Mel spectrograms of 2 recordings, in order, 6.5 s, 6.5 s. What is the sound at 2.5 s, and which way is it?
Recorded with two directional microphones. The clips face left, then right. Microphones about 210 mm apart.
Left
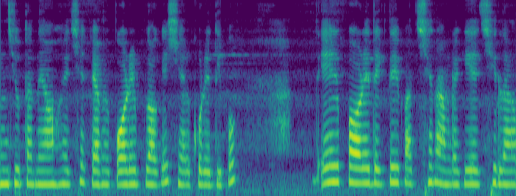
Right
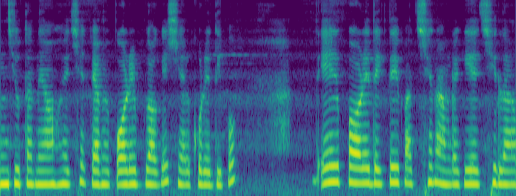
Speech, 30° right (ahead or behind).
